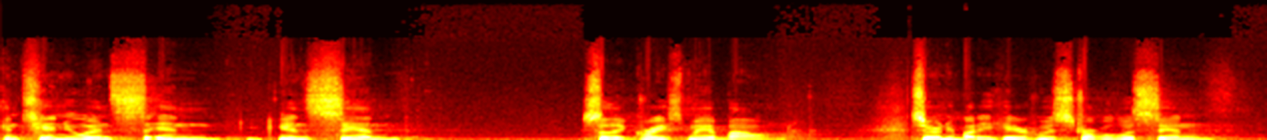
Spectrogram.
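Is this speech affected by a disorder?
No.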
